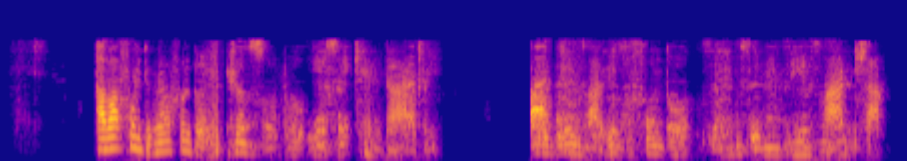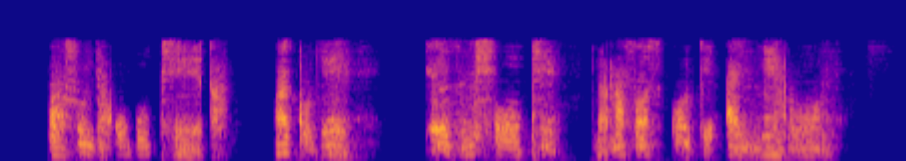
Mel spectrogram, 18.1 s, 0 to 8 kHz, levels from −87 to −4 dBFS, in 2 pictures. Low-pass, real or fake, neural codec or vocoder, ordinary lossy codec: 7.2 kHz; fake; codec, 44.1 kHz, 1.7 kbps, Pupu-Codec; AAC, 16 kbps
